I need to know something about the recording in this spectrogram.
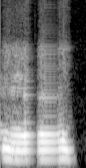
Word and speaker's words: Mekri: Did I pronounce that correct? Yeah, Black Mekri.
